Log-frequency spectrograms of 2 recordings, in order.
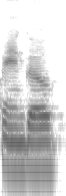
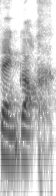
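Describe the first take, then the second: First: The name is pronounced the anglicized English way. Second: The name is pronounced the original native way. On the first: "I'm gonna be that English speaking person" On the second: "really, it's Van Gogh"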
